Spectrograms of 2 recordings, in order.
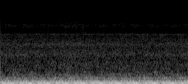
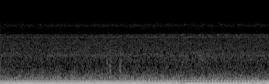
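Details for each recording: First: BMW E92 335i, N54 engine: rough, lumpy idle with a pulse felt on top of the engine. Misfire persisted after the coil was moved to another cylinder; code logged for cylinder six; new Bosch coil fitted. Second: BMW E92 335i N54 after an ignition misfire repair, codes cleared, revved: steady, deep engine note with no pops or stumbles, clean firing.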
